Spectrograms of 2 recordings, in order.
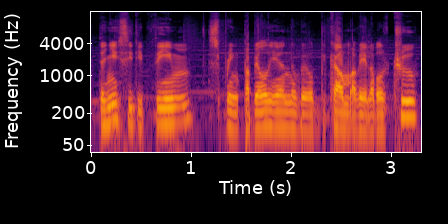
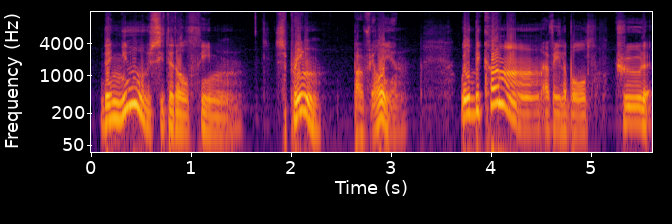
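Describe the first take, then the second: First: It is read in a plain everyday voice. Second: It is read in an exaggerated put-on voice. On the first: The speaker calls it right. "I will just read it naturally" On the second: The speaker calls it wrong. "Maybe I could change my tone a little bit"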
